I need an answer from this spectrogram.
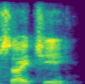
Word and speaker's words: Saichi: That's how you pronounce her name, Saichi. Like Wow. Indian from India, Sai.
